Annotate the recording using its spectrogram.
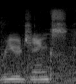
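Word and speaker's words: Ryujinx: uh ryuen X or Ryu Jinx I I always want to just pronounce the X separate but I'm pretty sure it's just ru Jinx uh than playing it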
